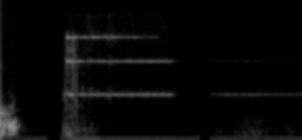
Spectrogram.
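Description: A small timer bell rung once, heard faintly over a video call: a ding about half a second in that rings on and fades. It is the signal that a speaker's time is up.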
